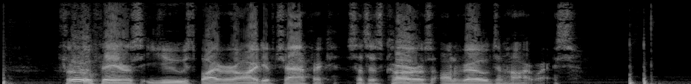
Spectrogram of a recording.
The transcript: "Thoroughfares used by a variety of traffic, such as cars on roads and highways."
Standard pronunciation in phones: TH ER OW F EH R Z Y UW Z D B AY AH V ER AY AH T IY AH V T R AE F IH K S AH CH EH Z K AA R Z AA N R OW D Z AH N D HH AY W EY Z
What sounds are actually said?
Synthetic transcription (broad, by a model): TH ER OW F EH R Z Y UW Z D B AY AH V ER AY AH T IY AH V T R AE F IH K S AH CH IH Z K AA R Z N R OW D Z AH N HH AY W EY Z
